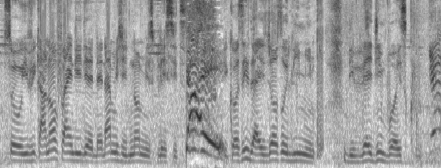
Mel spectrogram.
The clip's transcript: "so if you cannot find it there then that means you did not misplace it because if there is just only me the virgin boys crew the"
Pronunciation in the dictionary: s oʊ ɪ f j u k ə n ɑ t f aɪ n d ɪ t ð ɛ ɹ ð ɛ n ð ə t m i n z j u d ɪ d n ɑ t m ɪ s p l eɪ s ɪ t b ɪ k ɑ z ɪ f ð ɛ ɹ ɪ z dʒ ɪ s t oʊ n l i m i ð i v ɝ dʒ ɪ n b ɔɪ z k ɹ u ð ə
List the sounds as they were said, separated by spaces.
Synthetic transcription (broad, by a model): s oʊ ɪ f j u k ə n ɑ t f aɪ n d ɪ t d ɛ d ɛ n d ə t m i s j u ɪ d n ɑ t m ɪ s p l eɪ s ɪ t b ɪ k ɑ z ɪ f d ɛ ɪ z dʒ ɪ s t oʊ l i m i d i v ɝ dʒ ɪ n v ɔɪ s k ɹ u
